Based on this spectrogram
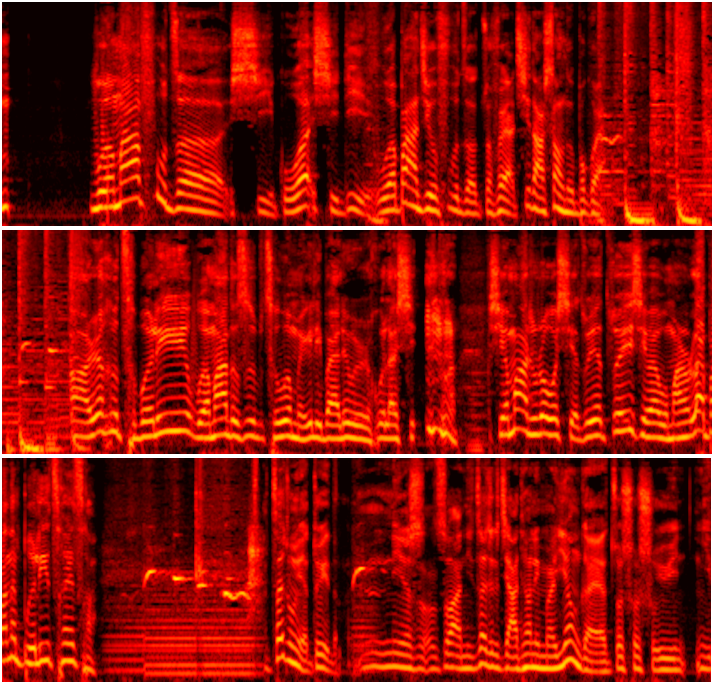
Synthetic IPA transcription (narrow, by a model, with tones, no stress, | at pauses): wɔ˨˩ma˥fu˥˩t͡sə˧˥ɕi˨˩kwɔ˧˥ɕi˨˩t̪̬i˥˩wə˧˩pa˥˧t͡ɕjo˥˧ʊfu˥˩t͡sɤ˧˥t͡swɔ˨˩fe˥˩a˨˩t͡ɕʰi˥t̪a˥˧ʂɑ˥˧ŋt̪o˧ʊp̬u˥˩kwa˥˩ɪlə | a˧ɻə˧˥xo˧˥ʊt͡sʰə˧˩p̬ɤ˧˥li˥wɔ˧˩ma˥t̪̬o˧˥ʊʂ̬ɻ̩˥˩t͡sʰɤ˧˥wə˧˥˩me˨˩ɪɡə˥li˨˩p̬a˥˧ɪ˧ljo˥˧ʊɻ̩˥˩xwe˥˩ɪla˧˥ɪɕɛ˧˩˥ɕjɛ˨˩ma˥˧t͡ɕo˥˧ʊʂɔ˥˧wɔ˧˥ɕjɛ˨˩t͡swɔ˧˥jɛ˥˧t͡swɔ˥ɕ̬jɛ˨˩wa˥˩ɪwɔ˧˩ma˧˥˧la˥˩ɪpa˥nd̪ə˧˩p̬ə˧˥li˥t͡sʰə˥˧˥t͡sʰ | t͡sa˥˧ɪʈ͡ʂʊ˧˥ŋjɛ˨˩t̪we˥˩d̪ə˨˩lə˩˧ni˨˩ʂ̩˧ʂ̩˥˩ba˧˩ni˨˩t͡sa˥˧ɪʈ͡ʂɤ˥˩ɡə˩t͡ɕja˧˥t̪ʰjŋli˨˩mʲjə˥˧jɑ˥˧ŋka˨˩ɪt͡swɔ˥˩ʂwɔ˥˩ʂu˨˩y˧˥ni˨˩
